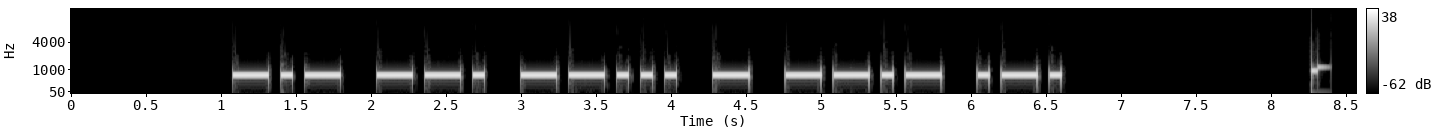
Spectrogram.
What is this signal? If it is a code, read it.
Morse code, heard as a keyed tone, about 15 wpm, 700 Hz. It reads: KG7TQR
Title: USA Call Signs - 3x Character Spacing - 15wpm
